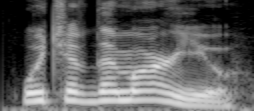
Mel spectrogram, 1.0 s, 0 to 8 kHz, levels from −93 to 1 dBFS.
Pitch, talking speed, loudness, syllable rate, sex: 165 Hz, 315 wpm, -15 LUFS, 7.6 syllables/s, male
